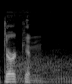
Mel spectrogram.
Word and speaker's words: DRKN: But yeah, I've stuck in with Durkin as a pronunciation for this team, Durkin.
